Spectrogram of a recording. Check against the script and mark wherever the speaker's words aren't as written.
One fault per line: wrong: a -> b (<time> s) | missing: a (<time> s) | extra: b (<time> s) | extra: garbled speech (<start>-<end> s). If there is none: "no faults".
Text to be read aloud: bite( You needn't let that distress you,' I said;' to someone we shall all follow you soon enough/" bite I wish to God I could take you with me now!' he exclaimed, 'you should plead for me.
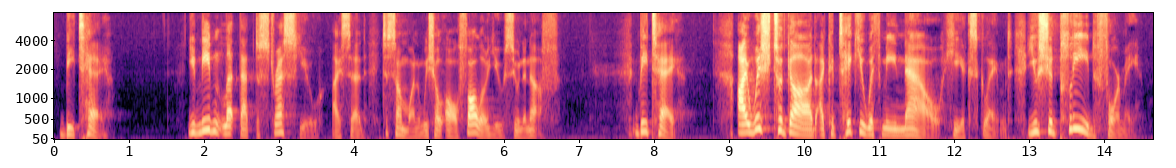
no faults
